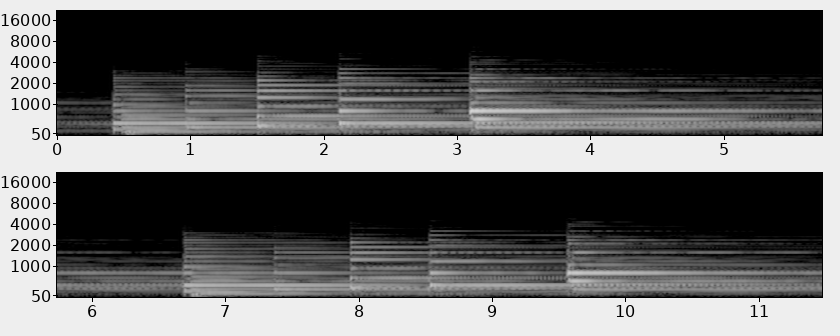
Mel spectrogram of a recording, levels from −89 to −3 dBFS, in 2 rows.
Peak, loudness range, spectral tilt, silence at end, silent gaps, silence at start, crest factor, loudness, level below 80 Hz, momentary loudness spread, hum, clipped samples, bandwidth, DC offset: -14 dBFS; 7 LU; -10 dB/octave; 0 s; none; 0.35 s; 18 dB; -32 LUFS; -64 dBFS; 16 LU; none; under 0.1%; 4.6 kHz; under 0.1%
